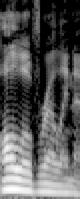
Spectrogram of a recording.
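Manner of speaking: ordinary talk, nothing marked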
